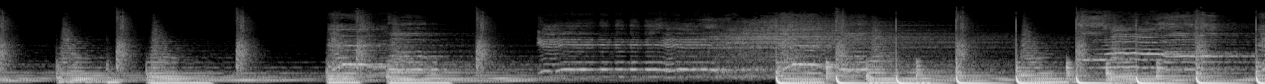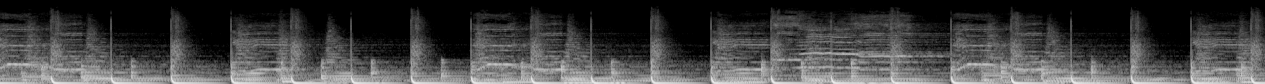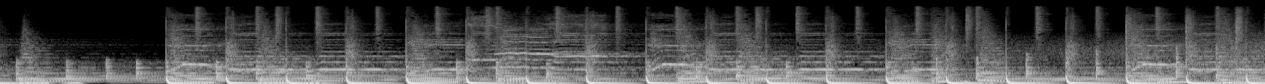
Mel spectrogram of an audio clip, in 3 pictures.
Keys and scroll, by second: 5.6 F2, 7.5-8.4 typing, 15.8 Tab, 16.0 s, 16.8 Tab, 17.2 s, 18.1 KP_3, 19.8 g, 19.9 y.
